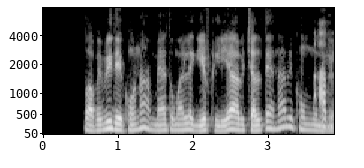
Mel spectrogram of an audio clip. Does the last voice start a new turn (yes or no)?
yes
